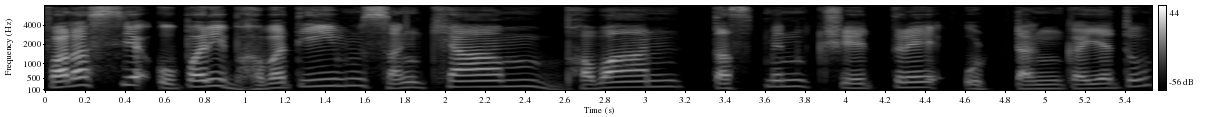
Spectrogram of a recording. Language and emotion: Sanskrit, neutral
